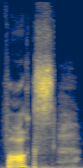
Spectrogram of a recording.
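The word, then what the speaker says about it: Fuchs: Because our president is called President Fox at UF, and it's spelled F-U-C-H. – So everyone wants to say the F bomb.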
